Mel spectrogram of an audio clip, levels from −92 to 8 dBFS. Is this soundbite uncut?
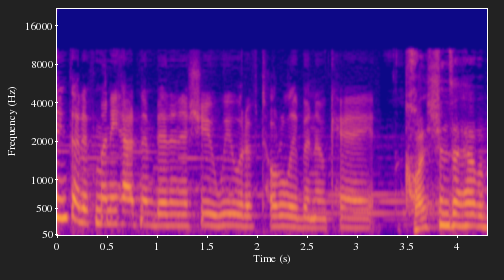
no; 1 cut; at 2.9 s

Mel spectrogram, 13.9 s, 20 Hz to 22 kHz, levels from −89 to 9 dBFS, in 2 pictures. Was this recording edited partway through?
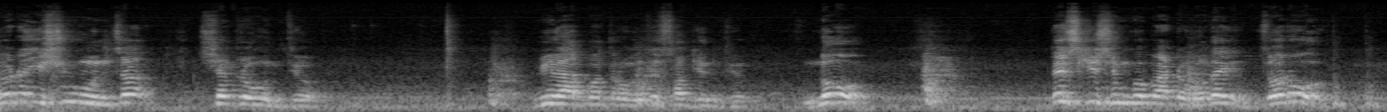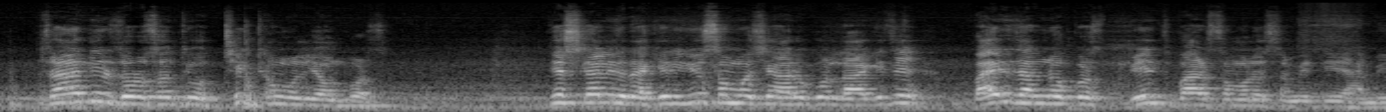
no; 0 cuts

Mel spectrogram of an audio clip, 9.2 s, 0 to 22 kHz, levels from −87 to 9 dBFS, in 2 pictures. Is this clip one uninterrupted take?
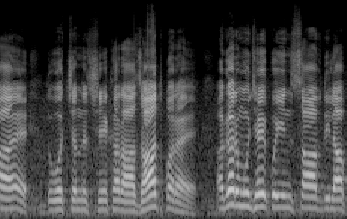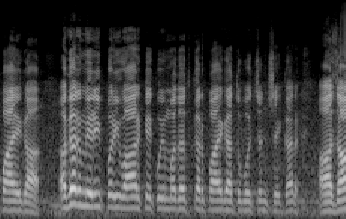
yes; 0 cuts

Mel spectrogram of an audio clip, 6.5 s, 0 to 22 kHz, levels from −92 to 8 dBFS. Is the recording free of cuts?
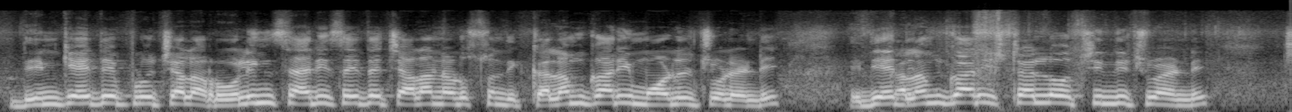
no; 1 cut; at 4.2 s

